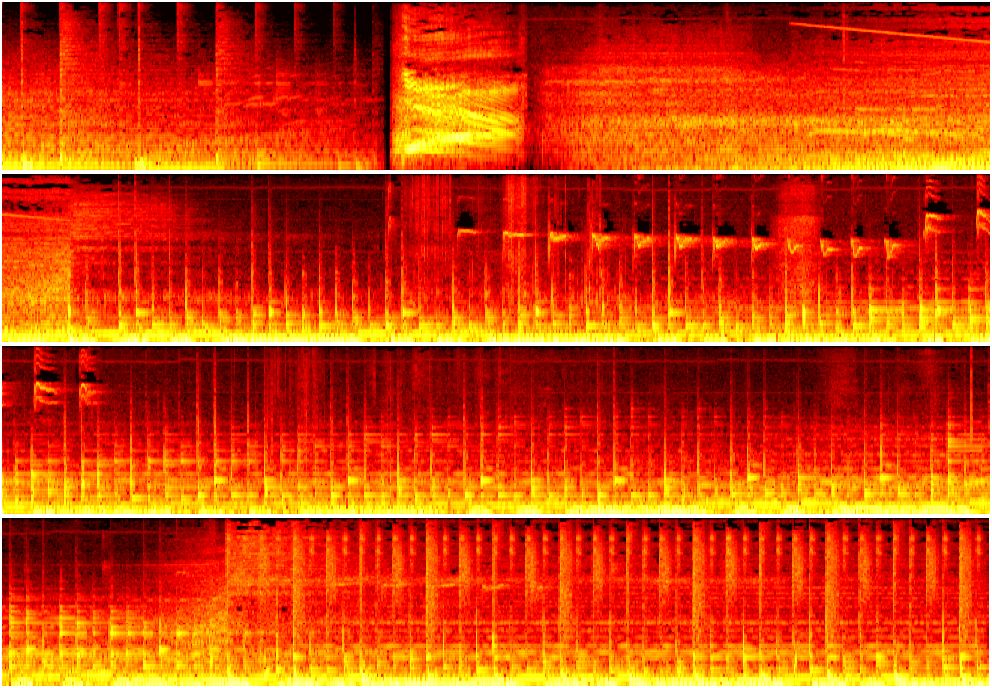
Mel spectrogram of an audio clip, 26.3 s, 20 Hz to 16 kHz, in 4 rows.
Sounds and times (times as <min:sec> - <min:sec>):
Music: 0:00.0 - 0:02.6, 0:03.8 - 0:26.3
Outside, rural or natural: 0:02.6 - 0:26.3.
